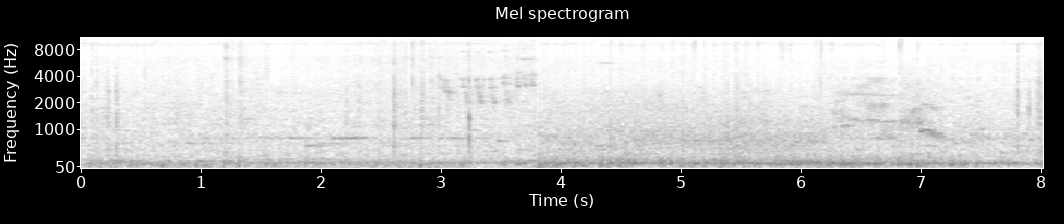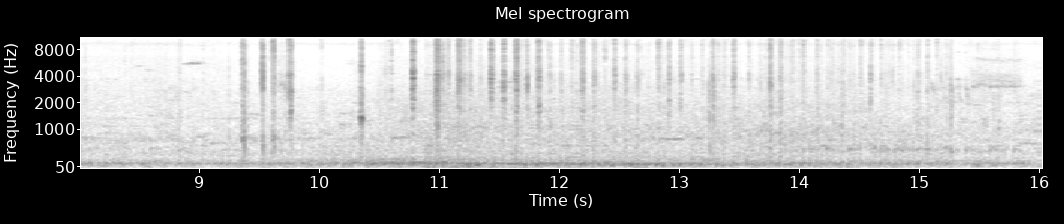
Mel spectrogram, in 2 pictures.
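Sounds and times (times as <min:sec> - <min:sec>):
metal tool scratching gritty soil: 0:09.4 - 0:09.8, 0:10.4 - 0:15.9.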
